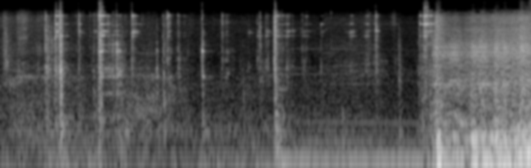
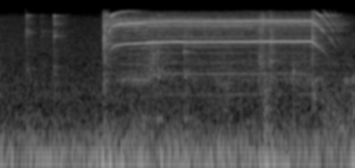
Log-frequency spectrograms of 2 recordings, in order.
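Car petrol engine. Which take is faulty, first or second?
first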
